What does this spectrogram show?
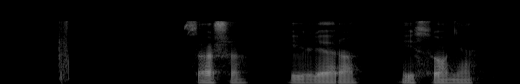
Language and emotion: Russian, neutral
